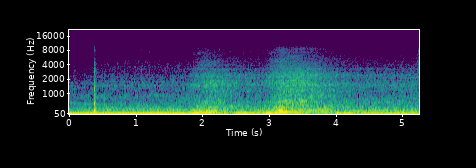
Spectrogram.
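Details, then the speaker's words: BMW E90 N52 six-cylinder after VANOS code fix traced to Chinese parts: smooth rise and fall of revs with no ticking at idle or under rev; previous ticking gone; normal rev, no ticking. "we don't have any ticking at all anymore"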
